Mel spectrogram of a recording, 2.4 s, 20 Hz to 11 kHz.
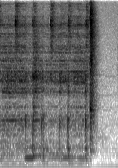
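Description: Guitar-led music with drums played through a homemade push-pull tube amplifier (ECC83 preamp, 6L6-type output tubes) into a speaker cabinet. The music cuts off with a click near the end as it is stopped.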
